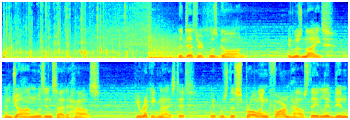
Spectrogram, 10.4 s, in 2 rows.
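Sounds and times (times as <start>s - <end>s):
horse hooves clip-clopping as riders walk along a trail: 0.0s - 2.2s
speech: 2.6s - 10.3s.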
